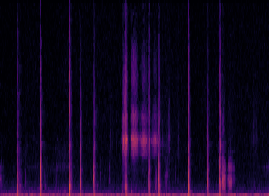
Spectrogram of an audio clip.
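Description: Fingertips and nails of one hand tap a small black plastic handheld camcorder with a hollow body, held in the other hand. Twelve short, dry, hollow taps ring out at an irregular pace, each dying away almost instantly. A brief bright hiss passes midway over a steady low hum.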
